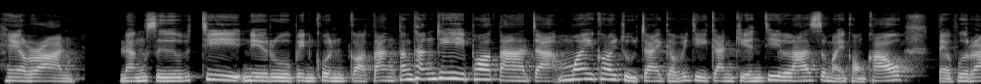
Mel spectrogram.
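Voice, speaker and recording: A woman with a slightly low voice narrates a history episode. She talks in a relaxed, chatty way, breaking off for friendly asides and polite particles. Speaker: host.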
